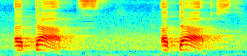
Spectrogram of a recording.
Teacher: Remember, we said that the schwa sound is a very weak, unaccented vowel sound that you will find in an unstressed syllable. The word adapt has the first syllable as an unstressed syllable.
